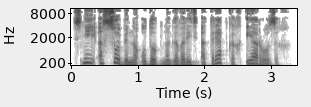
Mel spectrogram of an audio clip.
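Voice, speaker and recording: A man's voice: medium pitch, big pitch swings, fairly quick, mellow, no room sound, voice pushed up. A composed young woman speaks in a lifted, lightened voice, as a male narrator puts her on, asking direct questions with a cool edge. The reading is dry and close to the mic. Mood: cool, pointed. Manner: poised, pointed questions. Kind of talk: audiobook character reading.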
